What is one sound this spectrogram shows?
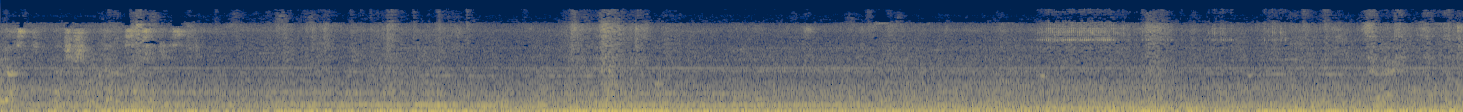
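A bus interior rattles and creaks over the road.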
